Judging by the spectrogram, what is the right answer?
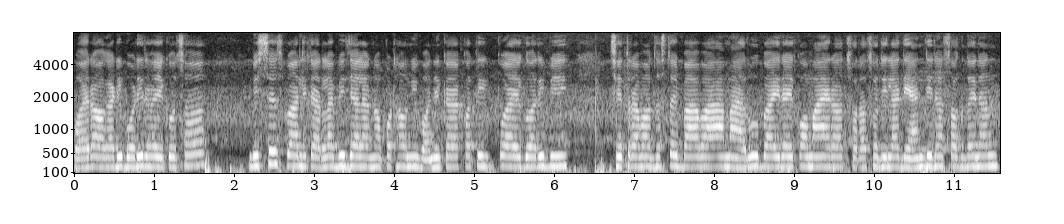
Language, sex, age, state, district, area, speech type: Nepali, female, 45-60, West Bengal, Darjeeling, rural, spontaneous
